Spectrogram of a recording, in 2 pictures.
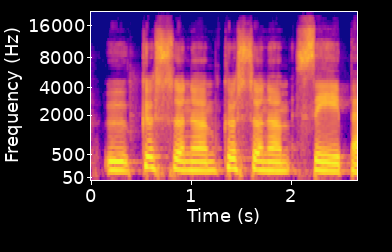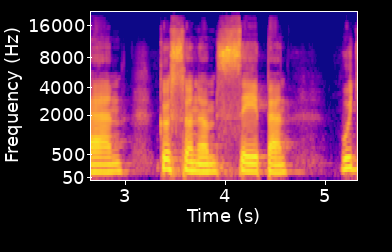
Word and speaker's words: köszönöm: The first one is köszönöm szépen, which is thank you very much. Maybe you have heard that. Let me say that again. Köszönöm szépen. very rounded lips. Köszönöm, köszönöm szépen, köszönöm szépen.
